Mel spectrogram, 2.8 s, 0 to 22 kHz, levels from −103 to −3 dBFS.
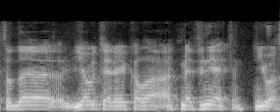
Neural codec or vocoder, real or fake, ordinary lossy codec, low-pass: none; real; AAC, 32 kbps; 9.9 kHz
